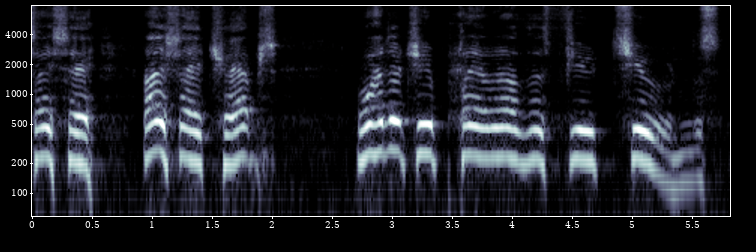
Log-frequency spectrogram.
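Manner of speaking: put-on drunk posh officer. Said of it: "he's talking like this".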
